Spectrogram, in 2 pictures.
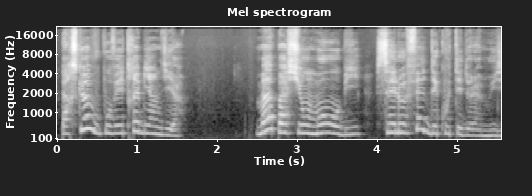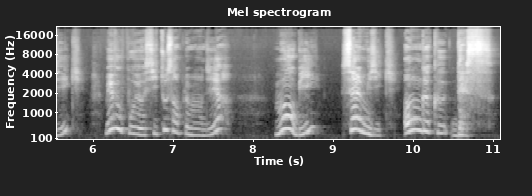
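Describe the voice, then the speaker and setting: High-voiced woman teaching, patient and clear. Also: lively intonation, a little mellow. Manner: clear, patient, repeats phrases slowly, light laughs. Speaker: Japanese language teacher. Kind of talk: explaining grammar lesson.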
